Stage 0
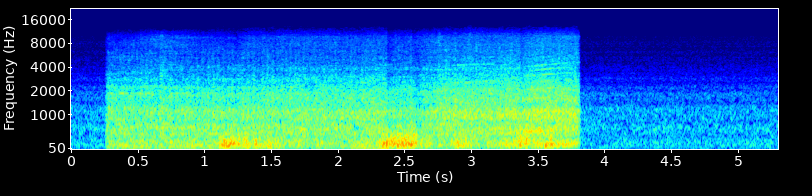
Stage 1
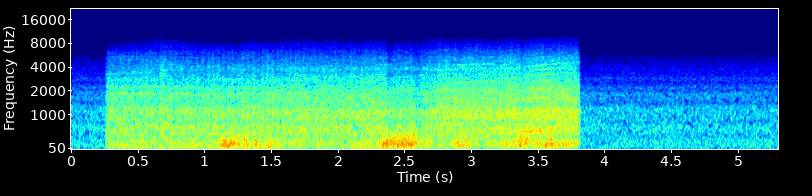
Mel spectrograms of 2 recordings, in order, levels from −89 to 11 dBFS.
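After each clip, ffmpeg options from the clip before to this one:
-af "lowpass=f=5200:w=0.5412,lowpass=f=5200:w=1.3066,volume=1.41"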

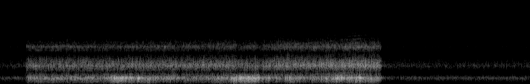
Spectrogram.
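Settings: -filter_complex "[0:a]tremolo=f=120:d=0.889,asplit=3[s0][s1][s2];[s0]bandpass=f=300:t=q:w=8,volume=1[s3];[s1]bandpass=f=870:t=q:w=8,volume=0.501[s4];[s2]bandpass=f=2240:t=q:w=8,volume=0.355[s5];[s3][s4][s5]amix=inputs=3:normalize=0"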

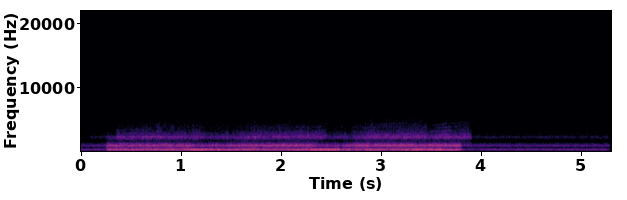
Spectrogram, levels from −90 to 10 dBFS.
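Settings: -filter_complex "[0:a]acompressor=threshold=0.0158:ratio=2.5,acrossover=split=1700[s0][s1];[s1]adelay=100[s2];[s0][s2]amix=inputs=2:normalize=0"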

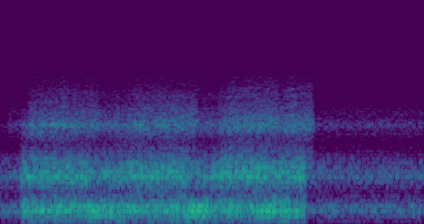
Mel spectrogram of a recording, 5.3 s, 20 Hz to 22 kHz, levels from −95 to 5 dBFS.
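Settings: -af "afftfilt=real='re*2*eq(mod(b,4),0)':imag='im*2*eq(mod(b,4),0)':win_size=2048:overlap=0.75,volume=1.5"

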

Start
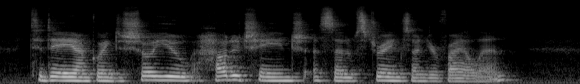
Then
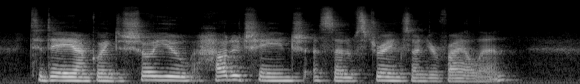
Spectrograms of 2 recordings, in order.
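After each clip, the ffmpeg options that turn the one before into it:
-af "equalizer=f=1900:t=o:w=1.7:g=11,volume=1.41"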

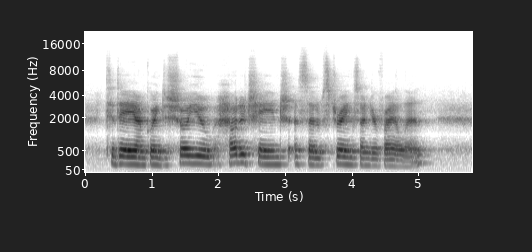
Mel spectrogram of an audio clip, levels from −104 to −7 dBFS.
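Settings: -filter_complex "[0:a]afreqshift=-18,asplit=3[s0][s1][s2];[s0]bandpass=f=530:t=q:w=8,volume=1[s3];[s1]bandpass=f=1840:t=q:w=8,volume=0.501[s4];[s2]bandpass=f=2480:t=q:w=8,volume=0.355[s5];[s3][s4][s5]amix=inputs=3:normalize=0"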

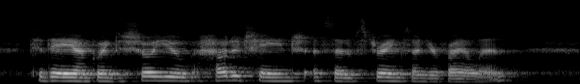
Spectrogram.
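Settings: -af "aecho=1:1:127|254|381|508:0.112|0.0583|0.0303|0.0158"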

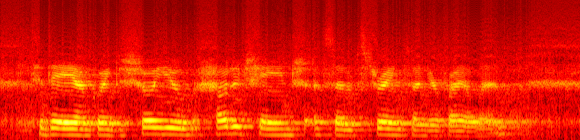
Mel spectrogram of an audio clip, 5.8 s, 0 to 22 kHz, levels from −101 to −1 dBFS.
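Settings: -af "aeval=exprs='val(0)+0.5*0.0133*sgn(val(0))':c=same"

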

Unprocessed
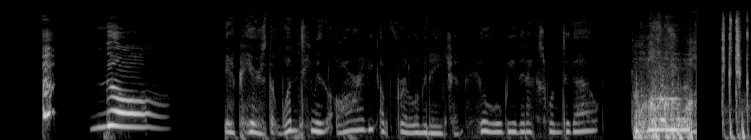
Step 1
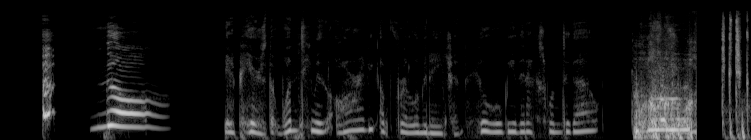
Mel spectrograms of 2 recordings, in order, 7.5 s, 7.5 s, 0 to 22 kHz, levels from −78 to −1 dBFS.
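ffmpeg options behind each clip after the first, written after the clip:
-af "lowshelf=f=210:g=-5,volume=0.891"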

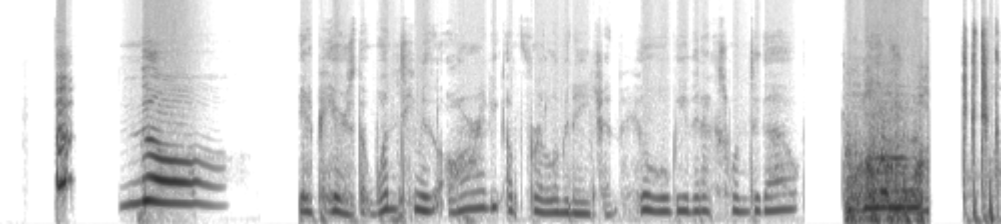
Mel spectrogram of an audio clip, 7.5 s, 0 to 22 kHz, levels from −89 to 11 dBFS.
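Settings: -af "acrusher=bits=7:mode=log:mix=0:aa=0.000001,volume=2.66"

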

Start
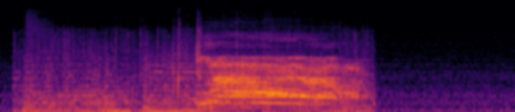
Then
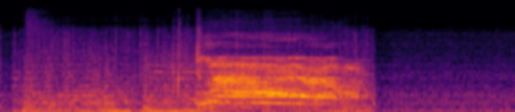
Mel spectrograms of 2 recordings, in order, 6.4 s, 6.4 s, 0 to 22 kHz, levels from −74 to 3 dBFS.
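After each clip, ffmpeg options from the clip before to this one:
-af "acompressor=mode=upward:threshold=0.0158:ratio=2.5,volume=1.68"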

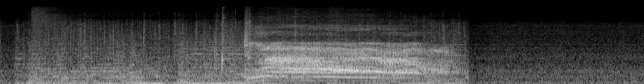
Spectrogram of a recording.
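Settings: -af anull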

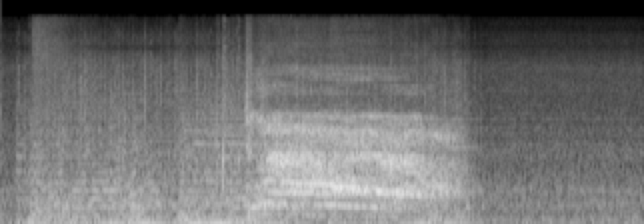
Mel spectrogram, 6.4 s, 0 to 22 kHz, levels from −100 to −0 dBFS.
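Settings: -filter_complex "[0:a]asplit=2[s0][s1];[s1]adelay=151.6,volume=0.398,highshelf=f=4000:g=-3.41[s2];[s0][s2]amix=inputs=2:normalize=0,volume=0.891"

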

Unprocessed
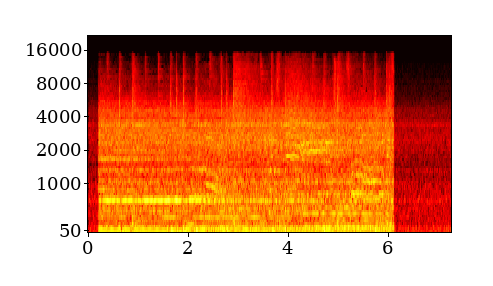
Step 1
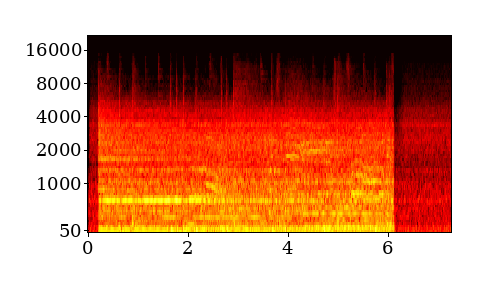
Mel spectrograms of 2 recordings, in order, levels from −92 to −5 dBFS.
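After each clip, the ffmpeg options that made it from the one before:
-filter_complex "[0:a]acrossover=split=290|2800[s0][s1][s2];[s2]acompressor=threshold=0.00631:ratio=10[s3];[s0][s1][s3]amix=inputs=3:normalize=0,adynamicequalizer=threshold=0.00562:dfrequency=1700:dqfactor=0.7:tfrequency=1700:tqfactor=0.7:attack=5:release=100:ratio=0.375:range=3.5:mode=cutabove:tftype=highshelf"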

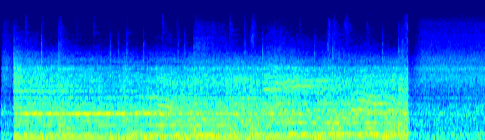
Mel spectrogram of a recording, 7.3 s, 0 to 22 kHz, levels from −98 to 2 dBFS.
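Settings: -af "areverse,acompressor=threshold=0.02:ratio=6,areverse,flanger=delay=7.1:depth=3:regen=59:speed=1.8:shape=triangular,volume=1.26"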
